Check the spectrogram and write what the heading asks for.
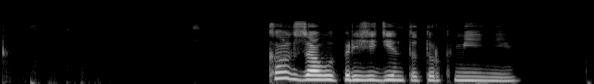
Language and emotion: Russian, neutral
